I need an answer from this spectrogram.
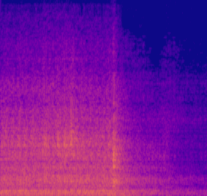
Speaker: hey everybody welcome back to the channel today i'm going to be replacing that obnoxiously loud ceiling fan in my downstairs bathroom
